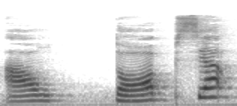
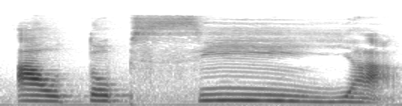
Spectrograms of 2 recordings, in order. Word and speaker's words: autópsia: Olha essa aqui, você vai realizar uma autópsia ou autopsia, tá? Amnesia ou amnésia. Alopata ou o médico é um alópata. Mesma coisa, biopsia, biópsia. Olha a vida boêmia ou a vida boemia. Os dois estão corretos.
